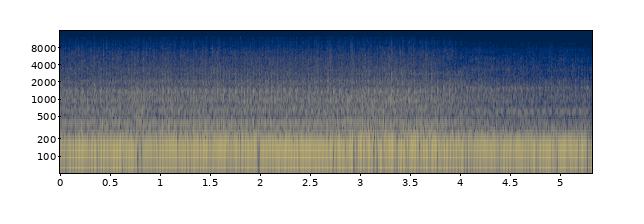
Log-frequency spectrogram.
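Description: Small boat outboard motor running steadily with an even hum.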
